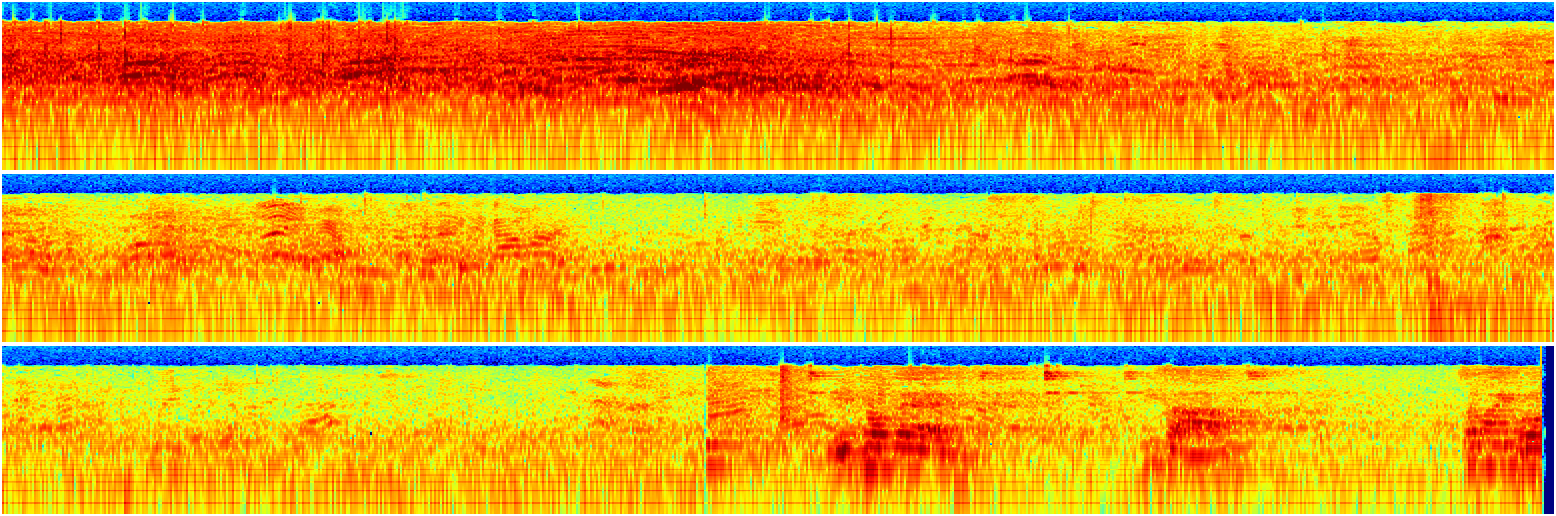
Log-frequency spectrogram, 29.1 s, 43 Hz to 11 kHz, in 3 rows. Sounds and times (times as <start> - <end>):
Outside, urban or manmade: 0.0 - 29.0
Speech: 28.5 - 29.1.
